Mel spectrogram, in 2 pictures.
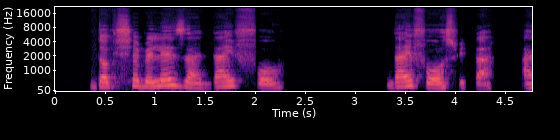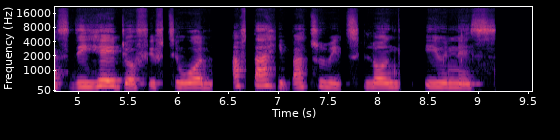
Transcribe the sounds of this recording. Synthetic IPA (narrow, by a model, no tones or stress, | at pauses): dɔkʃɛbɛlɛzad | daɪdfɔhɔspita̰ | ʔatdiɦed͡ʒɔv̥fiftʰiwɔ̃n | aftahibatʰuwitlɔ̃ŋɡ | ilnɛs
